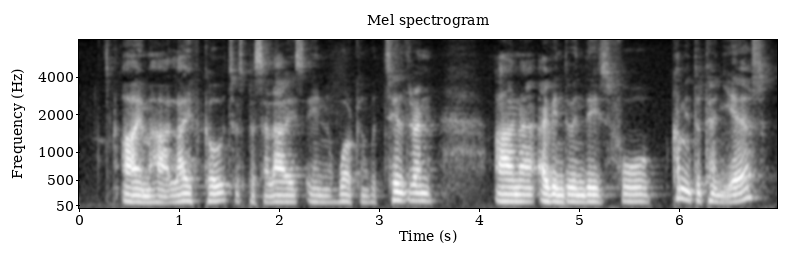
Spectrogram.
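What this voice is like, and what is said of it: Spanish accent. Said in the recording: “probably you can tell by my accent, I'm Spanish”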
